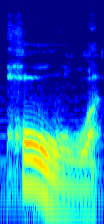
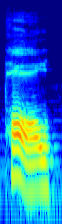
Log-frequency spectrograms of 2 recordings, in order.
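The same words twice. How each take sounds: First: The vowel is an oh sound, as in pole. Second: The vowel is an aw sound, as in Paul. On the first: The speaker calls it right. "North Pole and South Pole" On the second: The speaker calls it wrong. "Not Paul"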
